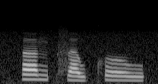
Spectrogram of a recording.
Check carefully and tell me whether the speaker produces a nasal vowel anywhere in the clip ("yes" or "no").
no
